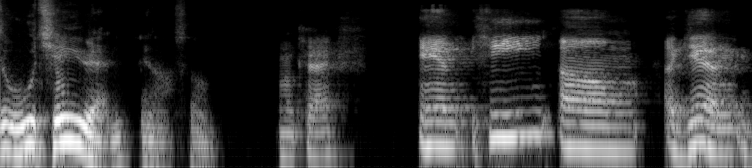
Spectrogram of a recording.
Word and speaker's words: Wu Qingyuan: yeah, Wu Qing, I believe it's Wu Qingyuan, so.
